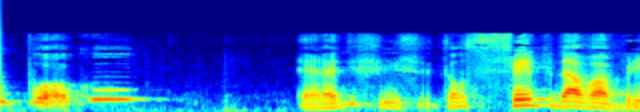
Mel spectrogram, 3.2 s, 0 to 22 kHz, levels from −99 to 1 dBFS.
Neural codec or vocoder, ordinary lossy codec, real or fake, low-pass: codec, 24 kHz, 3.1 kbps, DualCodec; MP3, 32 kbps; fake; 7.2 kHz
